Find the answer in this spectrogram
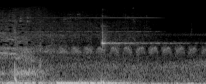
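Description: A horse whinnies about halfway through: a high, quavering call lasting about a second, over a low rumbling drone.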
